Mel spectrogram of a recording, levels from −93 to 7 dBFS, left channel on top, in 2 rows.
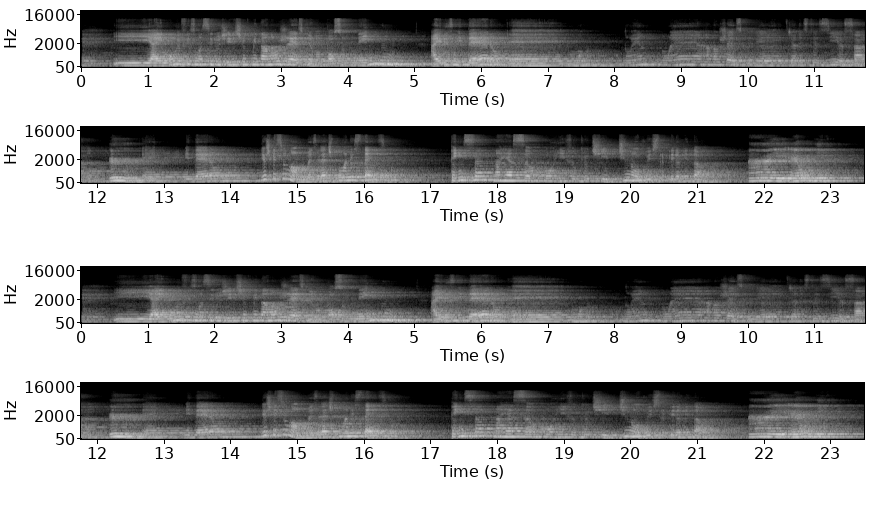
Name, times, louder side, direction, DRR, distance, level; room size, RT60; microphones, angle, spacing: voice 1, 0.5-4.8 5.2-7.7 8.1-11.9 12.7-16.5 17.3-21.2, left 1 dB, 65° left, 0 dB, 2.0 m, -25 dB
voice 2, 12.2-12.7 21.8-23.0, left 1 dB, 25° left, -2 dB, 1.3 m, -20 dB
14.0 x 11.0 x 7.2 m, 2.3 s
head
